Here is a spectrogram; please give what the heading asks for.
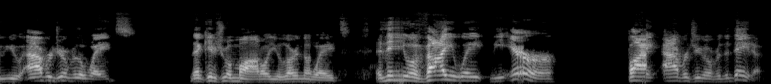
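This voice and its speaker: Older man lecturing, bright forceful voice. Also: a little high, no echo, low-quality recording. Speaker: researcher presenting his paper. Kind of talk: informal technical lecture, reading through a paper.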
